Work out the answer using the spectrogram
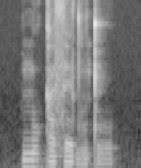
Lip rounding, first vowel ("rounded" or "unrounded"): rounded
